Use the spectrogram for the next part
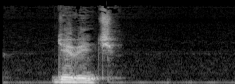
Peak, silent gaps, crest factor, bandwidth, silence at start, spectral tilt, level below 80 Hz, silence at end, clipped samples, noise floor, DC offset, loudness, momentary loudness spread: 0 dBFS; none; 16 dB; 17 kHz; 0.5 s; -4.5 dB/octave; -44 dBFS; 1.15 s; under 0.1%; -43 dBFS; under 0.1%; -12 LUFS; 16 LU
